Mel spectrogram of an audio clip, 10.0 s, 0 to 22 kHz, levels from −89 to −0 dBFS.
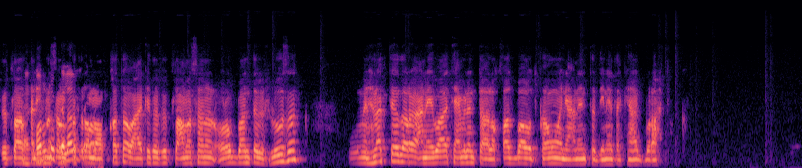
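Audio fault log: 0.00–0.04 s and 0.89–1.04 s: speech suppressed in double talk. The speech briefly dips by around 10 dB. An echo canceller likely turned down this side's speech along with the loudspeaker echo during overlap.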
